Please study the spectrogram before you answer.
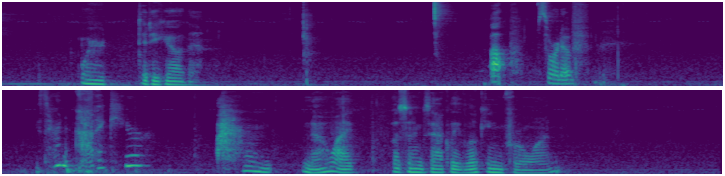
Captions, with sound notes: - Where did he go then? - Up, sort of. Is there an attic here? - (sighs) No, I wasn't exactly looking for one.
